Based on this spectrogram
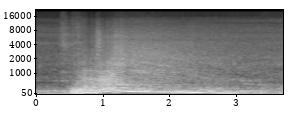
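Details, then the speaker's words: Kit car, first start after assembly: the engine catches, revs cleanly and settles toward idle with a smooth, even note, though there is an oil leak; a major issue later required removing the engine. "sounds good Shame about the oil leak but that's all right does sound really good"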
